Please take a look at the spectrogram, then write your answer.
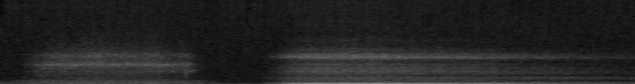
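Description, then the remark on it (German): A single slow, deep breath: a hissing intake through the nose, a short pause, then a longer, louder, airy exhale through the mouth that trails off. No talking. “Wir fangen an und nehmen ein paar tiefe Atemzüge. Und atmen durch die Nase ein und durch den Mund aus.”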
